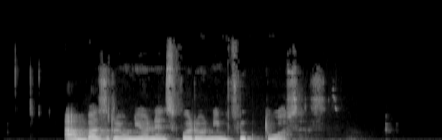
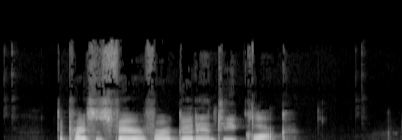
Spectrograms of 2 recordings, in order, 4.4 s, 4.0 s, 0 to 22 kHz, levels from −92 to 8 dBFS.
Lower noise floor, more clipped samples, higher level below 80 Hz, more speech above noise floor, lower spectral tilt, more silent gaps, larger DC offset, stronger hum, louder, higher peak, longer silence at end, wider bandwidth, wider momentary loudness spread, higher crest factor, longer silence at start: first, -78 dBFS vs -71 dBFS; neither; second, -70 dBFS vs -62 dBFS; first, 56 dB vs 51 dB; about the same, -6 dB/octave vs -5.5 dB/octave; neither; neither; neither; about the same, -22 LUFS vs -20 LUFS; second, -6 dBFS vs -2 dBFS; about the same, 1.2 s vs 1.15 s; about the same, 15.5 kHz vs 16 kHz; second, 9 LU vs 14 LU; about the same, 18 dB vs 20 dB; about the same, 0.65 s vs 0.55 s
